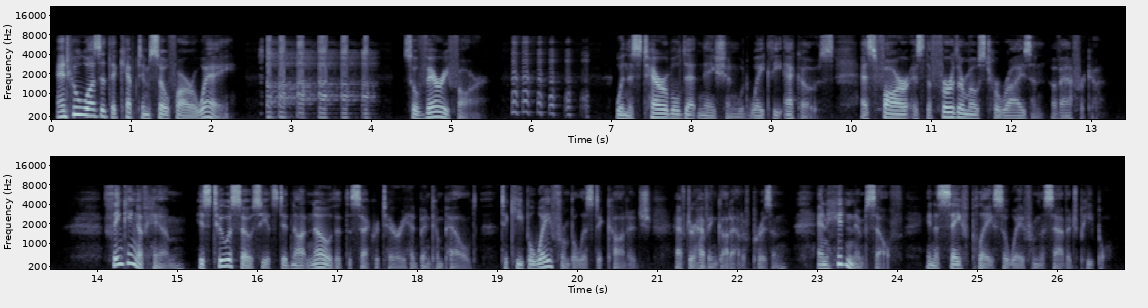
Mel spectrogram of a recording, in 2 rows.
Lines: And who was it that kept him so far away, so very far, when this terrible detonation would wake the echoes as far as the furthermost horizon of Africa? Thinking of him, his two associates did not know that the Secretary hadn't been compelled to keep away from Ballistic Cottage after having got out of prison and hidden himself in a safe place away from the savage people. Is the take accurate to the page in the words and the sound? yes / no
no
